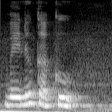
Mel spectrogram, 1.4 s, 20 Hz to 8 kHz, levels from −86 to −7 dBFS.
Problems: constant background noise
